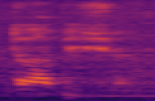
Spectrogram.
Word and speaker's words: Derbyshire: Derbyshire. Derbyshire. So I thought I'd make a song to help us learn how to say Derbyshire. If you say Derbyshire, you won't be hired, we don't like your stupid kind.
